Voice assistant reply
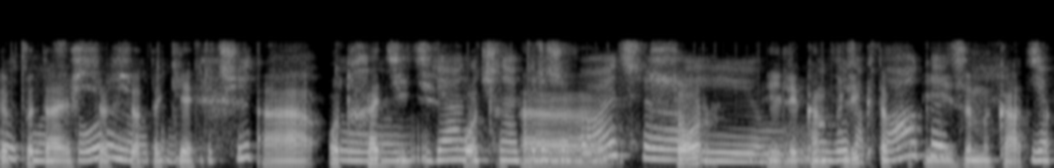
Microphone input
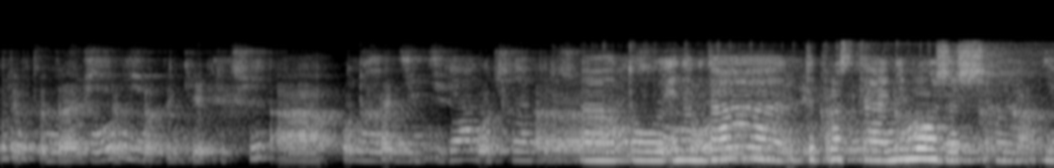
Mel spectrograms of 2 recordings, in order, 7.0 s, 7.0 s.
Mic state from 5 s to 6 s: both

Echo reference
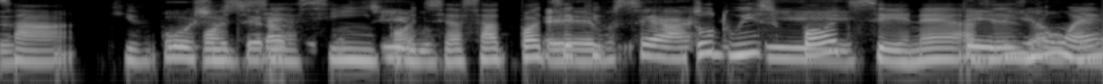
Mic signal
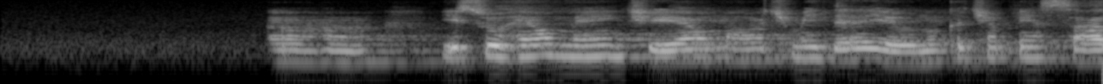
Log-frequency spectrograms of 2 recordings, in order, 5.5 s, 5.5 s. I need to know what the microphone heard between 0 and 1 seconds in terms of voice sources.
neither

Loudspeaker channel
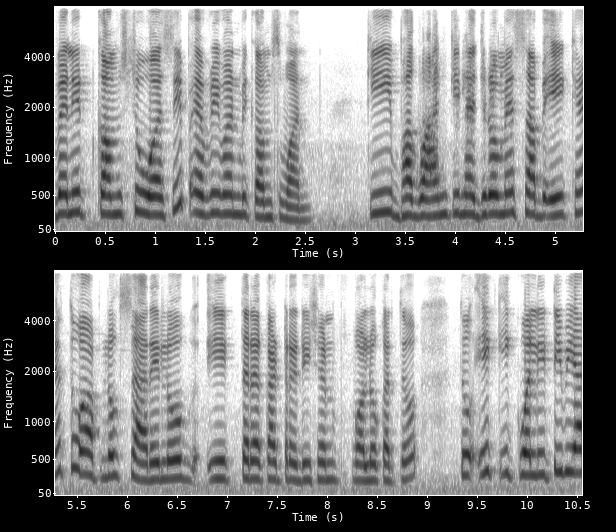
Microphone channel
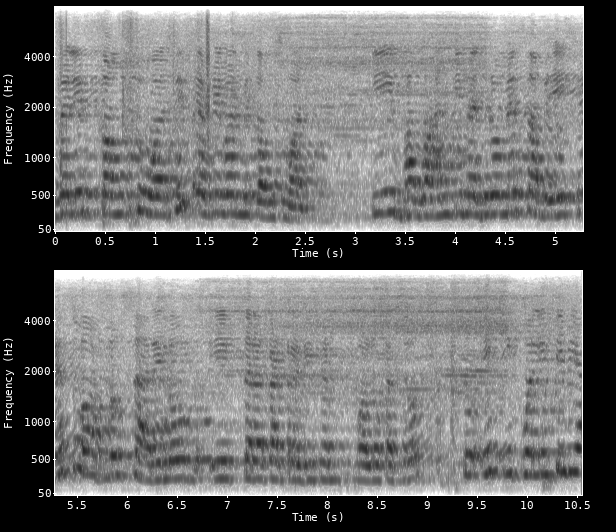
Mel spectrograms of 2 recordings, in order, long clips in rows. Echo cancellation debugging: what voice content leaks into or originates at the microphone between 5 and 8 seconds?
echo only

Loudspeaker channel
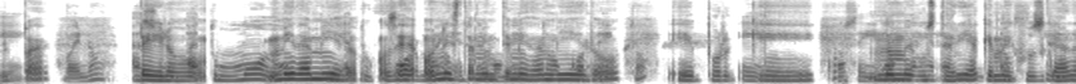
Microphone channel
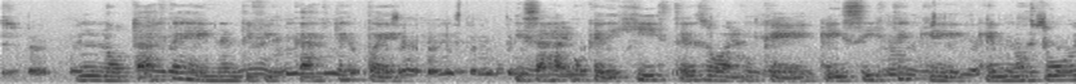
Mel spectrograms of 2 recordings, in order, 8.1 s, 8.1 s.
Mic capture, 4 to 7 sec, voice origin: both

